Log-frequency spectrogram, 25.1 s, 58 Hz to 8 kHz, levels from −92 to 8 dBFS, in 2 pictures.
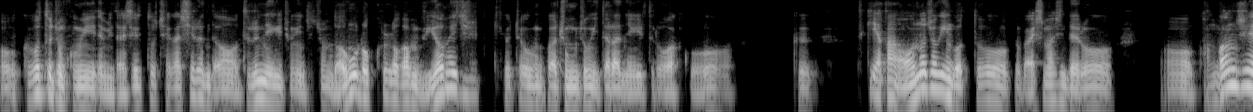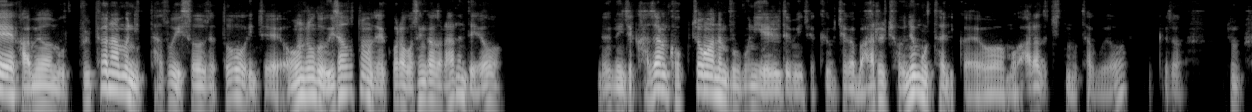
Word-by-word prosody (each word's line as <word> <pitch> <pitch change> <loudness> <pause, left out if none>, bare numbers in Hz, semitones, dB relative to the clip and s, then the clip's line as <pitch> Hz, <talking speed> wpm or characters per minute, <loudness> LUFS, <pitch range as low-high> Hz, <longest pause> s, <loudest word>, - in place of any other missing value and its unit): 어 - - -5
그것도 140 -2 +1
좀 105 -5 +2
고민이 85 -2 0
됩니다. 70 -3 -3
이제 90 +7 -3
또 - - -7
제가 85 +2 -5
실은 120 -1 -3
어 75 -3 -1
들은 110 +7 +2
얘기 95 -3 +2
중에 80 -3 -6
'좀 90 -4 -7
너무 145 - +5
로컬로 115 0 0
가면 105 -2 +2
위험해질 135 -5 +2 0.3
경우가 95 -3 -1
종종 90 0 0
있다.'라는 80 -1 0
얘기를 75 0 -3
들어 75 - -10
갖고. 70 +1 -6 0.5
그 80 -2 -11 0.4
특히 - - -7
약간 - - +2
언어적인 155 - +4
것도 100 -3 -1
그 - - -10
말씀 75 +9 -3
하신 105 -2 -3
대로 80 0 -1 0.5
어 75 -1 -5
관광지에 155 - +4
가면 90 +1 +2
뭐 80 -2 -3
불편함은 145 +4 +3
있 90 - -3
다소 - - -5
있어도 90 -2 -2
인제 - - -4
어느 115 +7 +3
정도 125 -11 +5
의사소통은 140 - +1
될 80 - -3
거라고 95 -1 0
생각을 110 -4 0
하는데요. 105 -7 -2 1.0
네 80 - -10
근데 85 -1 -3
이제 80 - -3
가장 160 -1 +2
걱정하는 145 -6 +3
부분이 90 -1 -5
예를 80 +1 0
들면 75 -1 -5
이제 - - -15
그 - - -12
제가 - - -5
말을 - - -2
전혀 145 - +2
못하니까요. 65 - -3
뭐 - - -9
알아 - - -2
듣지도 - - -16
못하고요. 65 +1 -13 0.3
그래서 - - -18 0.5
좀 - - -13
95 Hz, 375 characters per minute, -23 LUFS, 80-120 Hz, 1.0 s, 너무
